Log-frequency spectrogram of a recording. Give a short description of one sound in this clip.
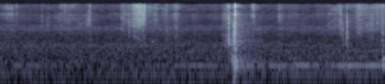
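A stiff paper card rustles and taps against the pages of a book, close by.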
